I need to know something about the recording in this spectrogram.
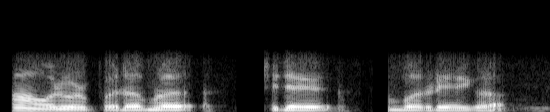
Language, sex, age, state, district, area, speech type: Malayalam, male, 30-45, Kerala, Idukki, rural, conversation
